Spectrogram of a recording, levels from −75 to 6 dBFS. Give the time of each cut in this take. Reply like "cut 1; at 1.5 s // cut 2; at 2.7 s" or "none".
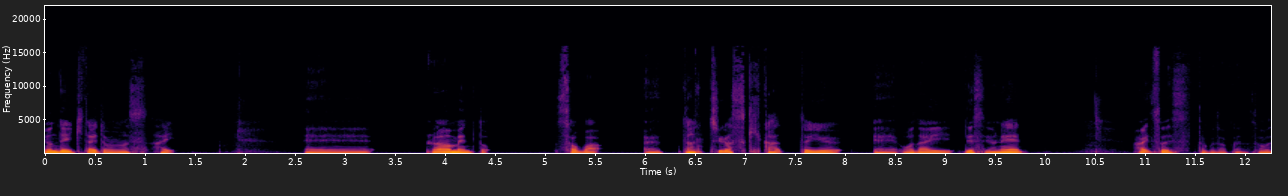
cut 1; at 6.2 s // cut 2; at 9.1 s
